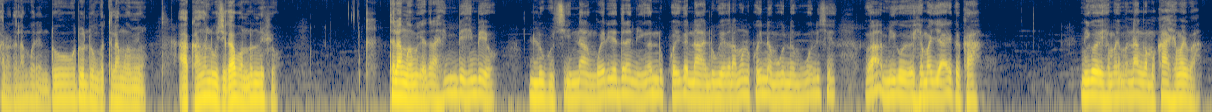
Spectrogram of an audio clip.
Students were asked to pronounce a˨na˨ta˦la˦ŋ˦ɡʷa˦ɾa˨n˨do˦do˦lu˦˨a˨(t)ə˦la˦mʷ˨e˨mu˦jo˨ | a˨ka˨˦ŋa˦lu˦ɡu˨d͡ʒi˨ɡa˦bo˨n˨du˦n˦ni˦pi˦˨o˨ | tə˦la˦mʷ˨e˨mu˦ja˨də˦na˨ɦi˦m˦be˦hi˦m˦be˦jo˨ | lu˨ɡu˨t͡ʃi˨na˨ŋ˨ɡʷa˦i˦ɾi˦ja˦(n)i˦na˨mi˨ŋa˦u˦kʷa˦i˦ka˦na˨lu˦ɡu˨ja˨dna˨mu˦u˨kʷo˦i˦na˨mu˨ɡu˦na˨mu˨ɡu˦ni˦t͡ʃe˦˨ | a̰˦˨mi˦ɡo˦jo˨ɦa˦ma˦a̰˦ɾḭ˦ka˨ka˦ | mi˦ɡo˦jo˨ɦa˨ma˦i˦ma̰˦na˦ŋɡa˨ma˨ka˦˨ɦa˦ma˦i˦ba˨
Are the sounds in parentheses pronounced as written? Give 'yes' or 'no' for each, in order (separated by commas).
yes, no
